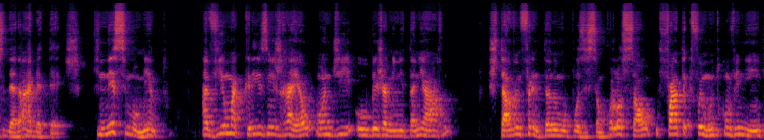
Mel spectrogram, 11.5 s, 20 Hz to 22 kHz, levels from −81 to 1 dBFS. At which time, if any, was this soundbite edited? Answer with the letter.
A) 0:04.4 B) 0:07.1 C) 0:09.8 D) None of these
C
